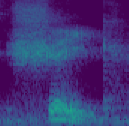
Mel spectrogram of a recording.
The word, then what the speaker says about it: shake: Okay, next one we have is shake. Okay, shake. Shake. Okay, shake. I will shake your hand. Okay, shake. Shake. Okay, so again the E joins the A to make the A sound.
